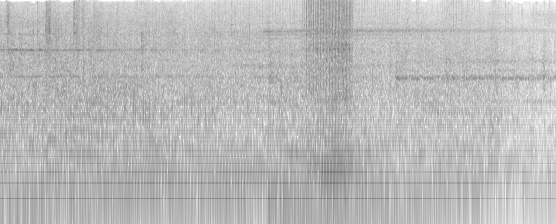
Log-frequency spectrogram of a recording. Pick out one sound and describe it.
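A motorcycle engine rumbles and revs.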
